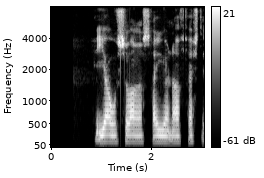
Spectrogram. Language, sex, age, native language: Icelandic, male, 8, Icelandic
